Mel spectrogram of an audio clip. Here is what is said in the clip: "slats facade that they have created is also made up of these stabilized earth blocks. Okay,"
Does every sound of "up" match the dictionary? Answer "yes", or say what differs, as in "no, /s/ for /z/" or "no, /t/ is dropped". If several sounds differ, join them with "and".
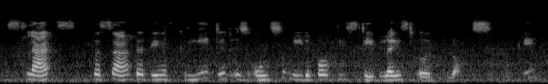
no, /b/ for /p/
